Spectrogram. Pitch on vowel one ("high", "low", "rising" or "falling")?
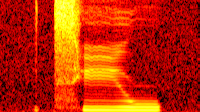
low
